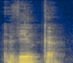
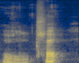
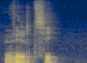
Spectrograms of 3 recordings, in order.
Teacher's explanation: le k d'origine alterne avec deux versions palatalisées de ce k, le č et le c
